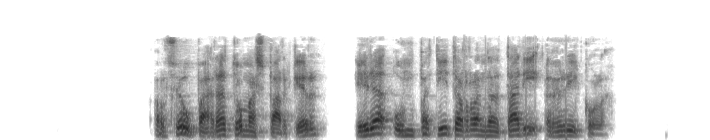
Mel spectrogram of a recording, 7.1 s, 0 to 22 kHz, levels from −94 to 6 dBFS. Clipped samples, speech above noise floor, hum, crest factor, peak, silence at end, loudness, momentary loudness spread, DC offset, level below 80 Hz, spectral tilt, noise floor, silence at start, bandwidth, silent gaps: under 0.1%; over 72 dB; none; 18 dB; -2 dBFS; 1.05 s; -19 LUFS; 13 LU; under 0.1%; -60 dBFS; -5 dB/octave; under -90 dBFS; 1.55 s; 7.8 kHz; 3.32-3.53 s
